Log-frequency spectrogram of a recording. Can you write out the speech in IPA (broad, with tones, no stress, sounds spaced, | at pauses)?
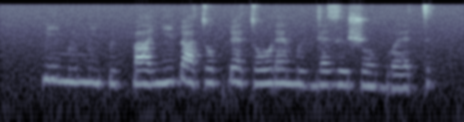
k͡p ĩ˦˨ m ɨ˧ m ĩ˨ k͡p ɨ˨ k͡p a˧ ɲ ĩ˦ ɗ a˧ t o˦ p ɗ ɛ˦˨ t oː˦ ɾ ɛ˦ m ɨ˧ ɡ ɛ˦ z ɨ˧ ʃ o˧ ɡʷ ɛ˨˦ t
